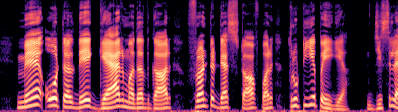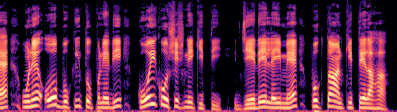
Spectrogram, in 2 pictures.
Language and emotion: Dogri, angry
